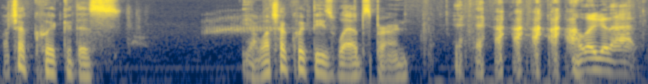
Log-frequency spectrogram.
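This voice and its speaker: A man streaming a video game, chatting excitedly to his viewers as he plays, losing his voice near the end of a long session. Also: lowish voice, takes it slowly, husky. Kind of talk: casual gameplay commentary.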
